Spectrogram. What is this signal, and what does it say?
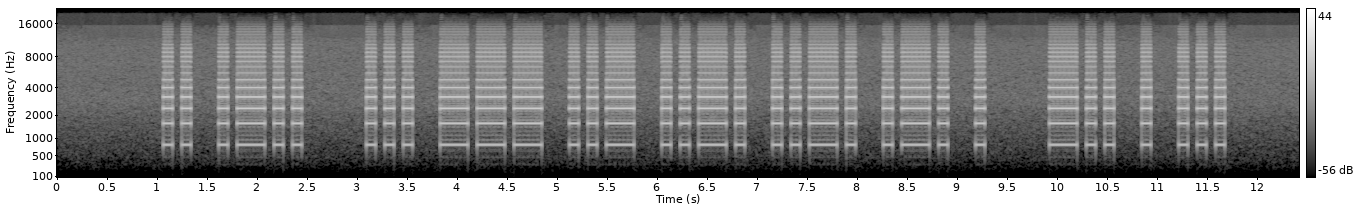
Morse code, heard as electronic beeps, machine-sent, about 13 wpm, 800 Hz. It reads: IL SOUFFRE DES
